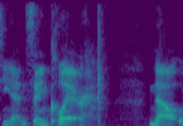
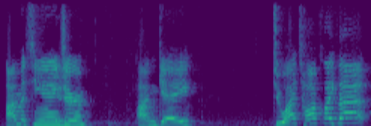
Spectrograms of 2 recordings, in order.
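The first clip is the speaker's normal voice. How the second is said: mocking teen voice; 10 semitones higher than usual. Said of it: "people don't talk like that".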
